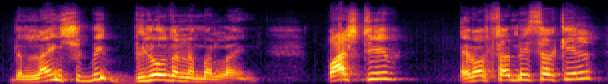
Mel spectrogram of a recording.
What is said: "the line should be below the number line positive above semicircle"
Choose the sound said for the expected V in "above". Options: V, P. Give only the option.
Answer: P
